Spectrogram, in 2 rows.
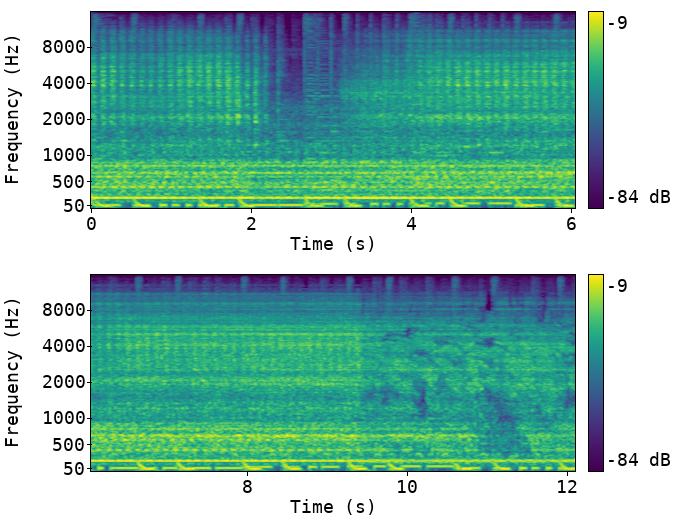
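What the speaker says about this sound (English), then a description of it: "Now I'll be turning this at 500 RPM with my 3/8" bowl gouge" A wood lathe spins a segmented vessel at 500 RPM while a 3/8-inch bowl gouge cuts it, making a steady, loud motor hum with a continuous scraping, rasping texture throughout.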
